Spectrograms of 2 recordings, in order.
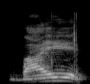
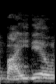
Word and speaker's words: Baire: ওটা বেয়ার category তো বলে নাকি? ঠিক আছে, অ্যাকচুয়ালি বেয়ার বলে না, ঠিক আছে। আমি অ্যাকচুয়ালি ইংলিশ প্রোনাউন্সিয়েশনটা জানি না, কিন্তু এটা বেয়ার ক্যাটাগরি নয়। এটা বেয়ারও নয়, বাইরেও নয়, কিছুই না, এটা এটা বাইর। প্রোনাউন্সিয়েশনটা ল্যাটিন।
